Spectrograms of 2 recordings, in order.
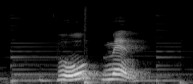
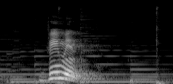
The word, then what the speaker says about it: women: Woman. Is it woman? No, the correct pronunciation is women. Women. The combination of two words wim and in.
